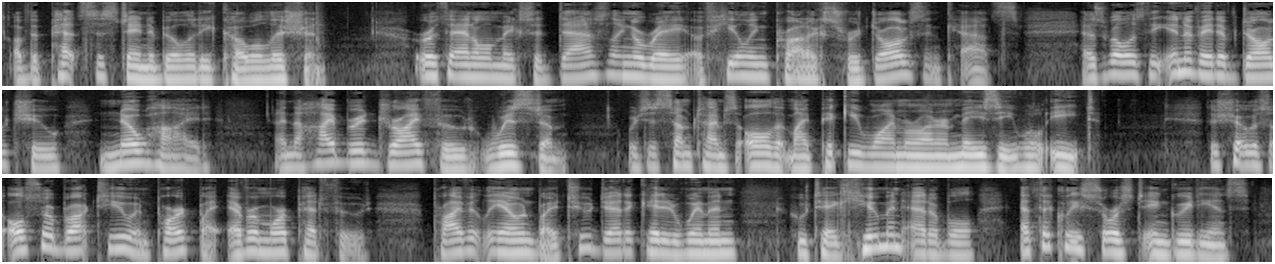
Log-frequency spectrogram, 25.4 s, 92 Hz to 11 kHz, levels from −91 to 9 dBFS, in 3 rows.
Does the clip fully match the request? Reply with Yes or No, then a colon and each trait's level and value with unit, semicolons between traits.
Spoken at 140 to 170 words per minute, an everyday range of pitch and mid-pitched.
Yes: average, 165 wpm; average, 3.4 semitones; medium, 150 Hz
